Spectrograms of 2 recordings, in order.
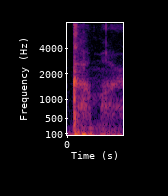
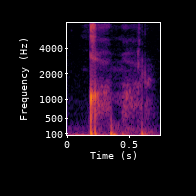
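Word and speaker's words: قمر: Okay, so it's not qamar. It's qamar.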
